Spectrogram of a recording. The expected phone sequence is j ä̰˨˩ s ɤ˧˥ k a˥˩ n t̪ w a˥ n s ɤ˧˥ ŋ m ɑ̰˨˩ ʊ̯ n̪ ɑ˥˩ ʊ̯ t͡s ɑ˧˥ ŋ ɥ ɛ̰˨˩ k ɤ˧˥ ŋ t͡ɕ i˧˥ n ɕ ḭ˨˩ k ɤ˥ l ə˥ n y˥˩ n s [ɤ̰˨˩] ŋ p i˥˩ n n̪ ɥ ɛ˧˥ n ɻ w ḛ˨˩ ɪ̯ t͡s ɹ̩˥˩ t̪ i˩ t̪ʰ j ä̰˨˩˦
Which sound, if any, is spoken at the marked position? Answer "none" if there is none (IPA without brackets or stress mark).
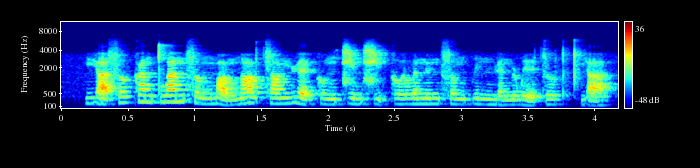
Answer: ɤ˥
